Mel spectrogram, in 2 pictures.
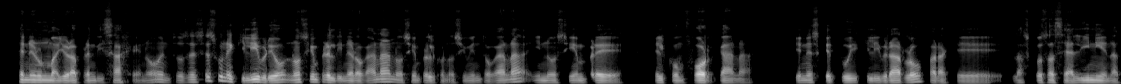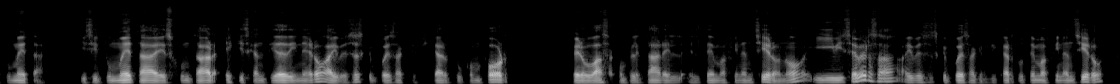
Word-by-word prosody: tener 105 -2 +3
un 100 - +4
mayor 90 -1 +4
aprendizaje, 90 -1 -3
¿no?, 95 +7 -4
entonces, 100 +3 -7
es 170 - -3
un 180 -5 +3
equilibrio, 100 -3 +5
no 105 +2 +2
siempre 110 -2 +2
el - - +2
dinero 90 -1 -1
gana, 110 +9 +1
no 105 -5 -4
siempre 95 -1 -5
el 85 - -6
conocimiento 85 0 -10
gana, 110 +9 0
y 95 - -9
no 90 -1 -2
siempre 90 -2 0 0.3
el 95 0 -2
confort 90 +1 +7
gana. 85 -3 -4 0.4
Tienes 100 +1 -4
que - - 0
tú 95 - -1
equilibrarlo, 95 +5 +2
para 80 - -3
que 80 -1 -8
las - - -11
cosas - - -2
se - - -1
alineen 95 0 +1
a 80 - -5
tu 90 - -20
meta. 95 0 -3 0.3
Y - - -14
si - - -9
tu - - -13
meta 95 -1 +5
es 85 0 -1
juntar 90 0 +1
equis, - - -10
cantidad 90 +2 +2
de 95 - +8
dinero, 90 0 0
hay - - +4
veces - - -7
que - - -17
puedes - - -4
sacrificar - - -6
tu - - -19
confort, 90 -2 +3 0.6
pero, 90 -1 +4
vas 85 0 +3
a - - -14
completar 95 -1 -5
el 90 0 -8
el 90 -2 -18
tema 90 -2 -6
financiero, 90 +1 -1
¿no?, - - -2
y 100 0 -4
viceversa, 140 - +1
hay 100 - -4
veces 100 0 -9
que - - -10
puedes 95 -1 0
sacrificar 90 +1 -7
tu 95 - -15
tema 95 -2 -5
financiero, 90 -2 -1
95 Hz, 200 wpm, -27 LUFS, 90-100 Hz, 0.6 s, de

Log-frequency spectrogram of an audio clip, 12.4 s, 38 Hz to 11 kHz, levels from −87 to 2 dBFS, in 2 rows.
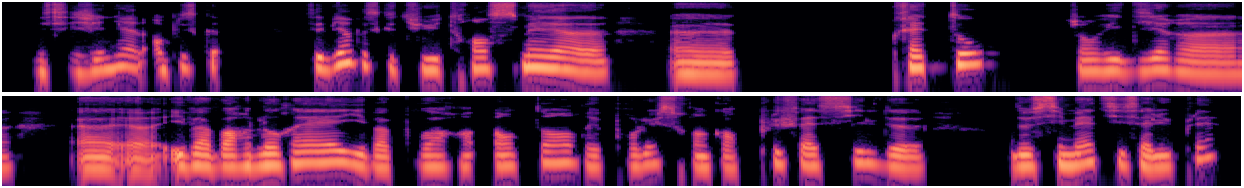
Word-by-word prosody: Mais 135 - -5
c'est 130 - -6
génial! 170 +7 -1
En 145 - -2
plus 170 +2 -7
co - - -5 0.4
c'est 170 - +3
bien 225 +7 +5
parce 205 -4 -5
que - - -7
tu 155 - -4
lui 150 - +3
transmets, 170 +1 +3
heu, 135 -4 +3 0.3
heu, 120 -1 +2 0.8
très 180 - +4
tôt, 215 +5 +3 0.4
j'ai - - -3
envie 145 0 +1
de 135 - -8
dire, 150 0 0
heu, 125 -2 0 0.4
heu - - +2
heu, 110 -3 +1
il - - +4
va 140 - +5
avoir 130 +1 +3
l'oreille, 165 +4 +4
il 140 - +3
va 125 -1 0
pouvoir 130 +2 -5
entendre 165 +4 -2
et 130 - -3
pour 130 - -7
lui 145 - -2
ce - - -1
sera 125 - -3
encore 120 -1 -4
plus 155 - -4
facile 155 +3 -1
de 125 -4 0 0.4
de 135 - +3
s'y 135 +2 +3
mettre, 165 +5 +2
si 145 - -2
ça 135 -2 +1
lui 130 +1 +1
plaît. 215 - -6
145 Hz, 230 wpm, -24 LUFS, 130-165 Hz, 0.8 s, bien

